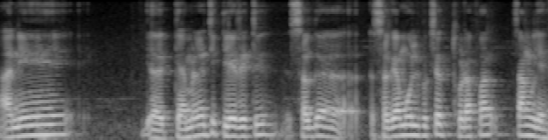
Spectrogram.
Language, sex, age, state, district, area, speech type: Marathi, male, 18-30, Maharashtra, Yavatmal, urban, spontaneous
